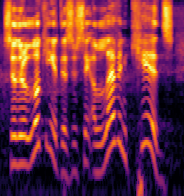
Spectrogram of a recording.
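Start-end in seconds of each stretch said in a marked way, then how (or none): 1.2-2.2 high-pitched, incredulous gossiping questions; mock disapproval. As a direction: imitate a shocked, negative onlooker. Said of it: "all the negativity".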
